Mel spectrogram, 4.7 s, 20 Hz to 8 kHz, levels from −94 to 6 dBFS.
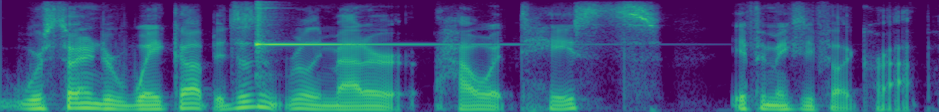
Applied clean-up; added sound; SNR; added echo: none; Glockenspiel; 6 dB; none.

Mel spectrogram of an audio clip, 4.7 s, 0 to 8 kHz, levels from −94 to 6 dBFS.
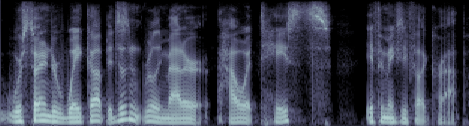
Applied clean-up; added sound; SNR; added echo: none; none; none; none.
